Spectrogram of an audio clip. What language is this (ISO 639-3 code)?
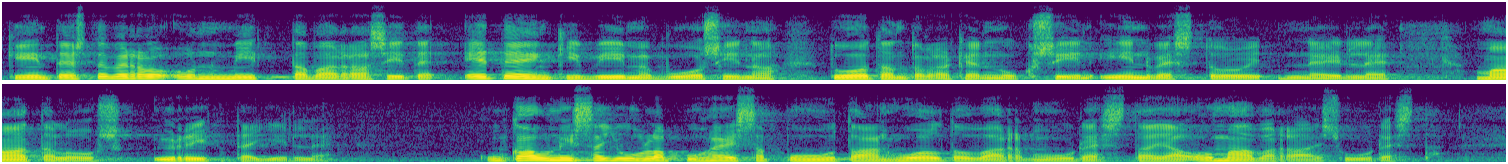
fin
